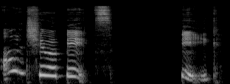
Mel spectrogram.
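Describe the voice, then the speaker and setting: A woman's voice: very high-pitched, wildly swooping pitch, takes it slowly, fairly bright tone, pitched above the performer's own voice, full character voice. A woman voicing a clever little female bee in a children's story, questioning and insistent.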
